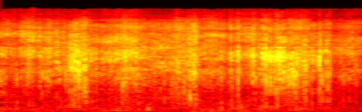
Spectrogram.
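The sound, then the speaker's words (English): Ice skates scrape across canal ice in a steady, gritty hiss, with rough strokes swelling and fading in an uneven rhythm. No one speaks. “Early in the morning when the sun comes up and there's hardly anybody on the canal and you can just hear your skates.”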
